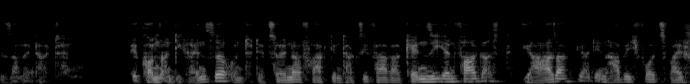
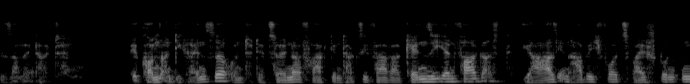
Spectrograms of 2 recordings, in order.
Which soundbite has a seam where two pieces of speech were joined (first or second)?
second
